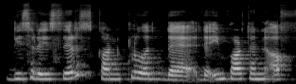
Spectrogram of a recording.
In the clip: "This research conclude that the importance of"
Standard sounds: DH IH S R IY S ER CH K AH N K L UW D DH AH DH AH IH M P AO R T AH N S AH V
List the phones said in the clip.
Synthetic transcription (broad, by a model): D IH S R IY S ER S K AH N K L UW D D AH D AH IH M P AO R T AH N AH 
